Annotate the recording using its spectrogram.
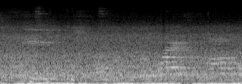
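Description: Many people praying aloud at the same time: a loud, continuous jumble of overlapping voices in which no single speaker stands out.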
